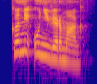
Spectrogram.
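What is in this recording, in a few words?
"кӧні универмаг", Komi, female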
